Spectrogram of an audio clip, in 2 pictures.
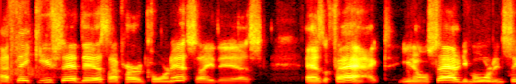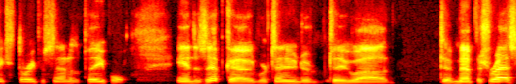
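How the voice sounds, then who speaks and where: This man has a fairly high pitch and a normal speaking voice, speaking at a fairly slow pace with ordinary pitch variation against a quiet background, in a dry, close sound with no echo. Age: 60s. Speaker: wrestling guest. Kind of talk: casual chat.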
